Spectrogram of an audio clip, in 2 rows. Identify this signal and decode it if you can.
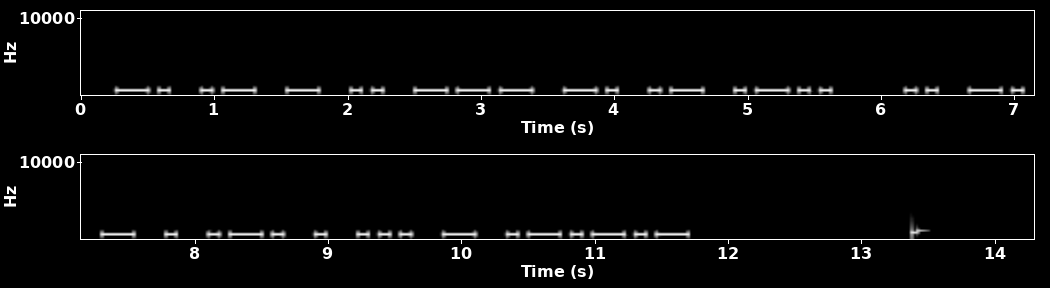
Morse code, heard as a keyed tone, about 15 wpm, 700 Hz. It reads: NATIONAL INTEREST.
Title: Sentences from Top 1000 Words - Review Part 4 - 15wpm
